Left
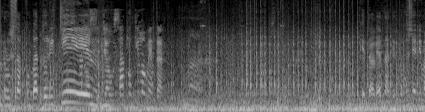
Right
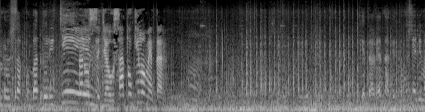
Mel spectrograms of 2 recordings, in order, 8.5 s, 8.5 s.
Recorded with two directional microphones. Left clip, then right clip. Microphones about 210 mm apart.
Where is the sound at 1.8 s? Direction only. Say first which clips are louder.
Right 4 dB; 40° right (ahead or behind).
